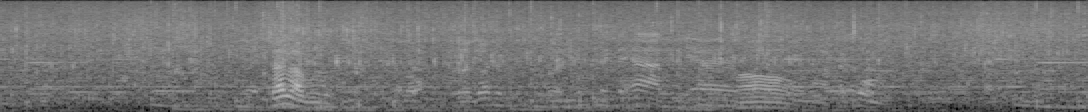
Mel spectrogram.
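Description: Spring water trickles steadily from the ground at Telaga Tok Syekh on Gunung Jerai, a soft continuous burble close by, while people talk briefly over it.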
